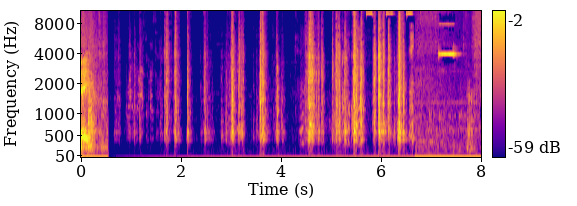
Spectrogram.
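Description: Plastic clicks and knocks as a panel is handled and fitted.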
